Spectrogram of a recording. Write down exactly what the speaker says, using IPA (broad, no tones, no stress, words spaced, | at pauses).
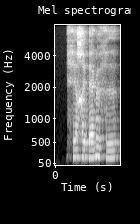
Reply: heχeʔɛɳø hɘ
